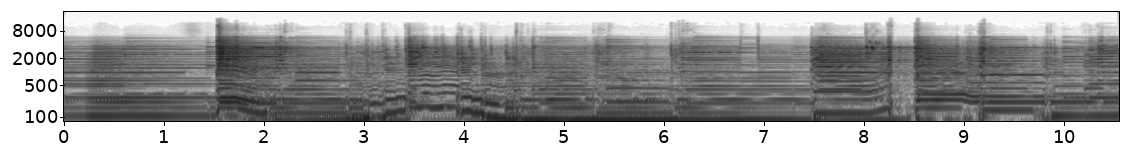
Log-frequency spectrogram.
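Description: An electric guitar played through a Boss Reverb pedal on a pedalboard, with chords and single notes ringing out and washing together in a spacious, sustained tail. Fairly loud, with no talking.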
